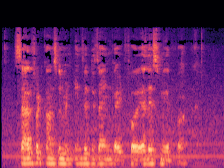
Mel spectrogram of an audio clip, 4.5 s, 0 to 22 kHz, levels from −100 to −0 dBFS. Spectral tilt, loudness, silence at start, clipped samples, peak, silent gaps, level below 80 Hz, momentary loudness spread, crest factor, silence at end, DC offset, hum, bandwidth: -5 dB/octave; -18 LUFS; 0.05 s; under 0.1%; -2 dBFS; none; -46 dBFS; 15 LU; 18 dB; 0 s; under 0.1%; none; 11.5 kHz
